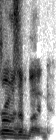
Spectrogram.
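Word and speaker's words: Rosamund: what's her name Al Roseman Pike it's rosemund and and I might be saying it wrong but there's an a between the Roseman Rose yeah Roseman Pike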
